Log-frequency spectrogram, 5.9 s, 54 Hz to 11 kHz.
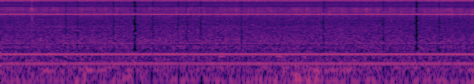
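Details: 1976 Bulova Accutron 219 tuning-fork watch: quiet, perfectly steady high-pitched hum with a few faint clear tones; movement running normally.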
